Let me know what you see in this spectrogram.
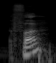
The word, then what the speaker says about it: pho: Pho? – Pho. That's what it's pronounced.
